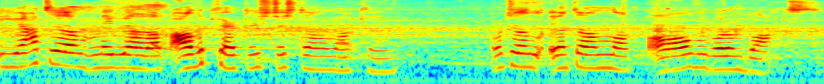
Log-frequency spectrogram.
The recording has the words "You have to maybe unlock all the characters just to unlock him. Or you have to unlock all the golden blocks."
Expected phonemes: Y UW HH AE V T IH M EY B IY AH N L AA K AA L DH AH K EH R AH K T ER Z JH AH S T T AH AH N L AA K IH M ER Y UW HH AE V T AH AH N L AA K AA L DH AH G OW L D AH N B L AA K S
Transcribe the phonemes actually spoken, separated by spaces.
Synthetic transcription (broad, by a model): Y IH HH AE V T IH M EY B IY AH N L AA K AA L DH AH K EH R AH K T ER Z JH AH S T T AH AH N L AA K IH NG ER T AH T AH AH N L AA K AA L DH AH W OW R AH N B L AA K S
